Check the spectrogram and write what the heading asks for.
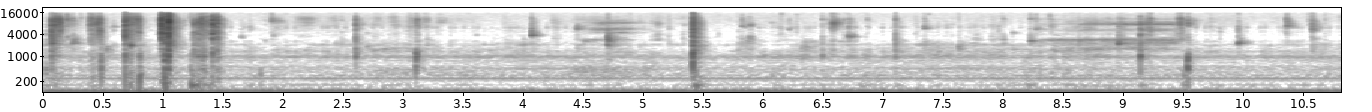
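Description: Tarot cards being shuffled and laid out on a table: a quick run of soft clicks and taps in the first second and a half, then an occasional light tap, over a steady low hum.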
